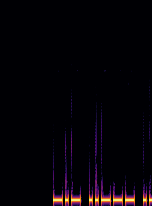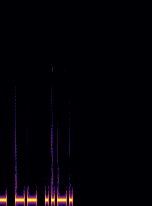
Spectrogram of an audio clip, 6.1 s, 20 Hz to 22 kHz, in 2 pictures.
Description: Morse code, heard as a keyed tone, about 20 wpm, 700 Hz. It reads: K2AMF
